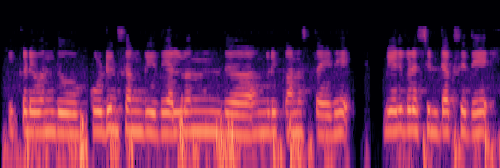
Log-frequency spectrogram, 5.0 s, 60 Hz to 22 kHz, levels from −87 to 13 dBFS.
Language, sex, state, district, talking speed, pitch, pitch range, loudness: Kannada, female, Karnataka, Koppal, 165 wpm, 220 Hz, 210-225 Hz, -16 LUFS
